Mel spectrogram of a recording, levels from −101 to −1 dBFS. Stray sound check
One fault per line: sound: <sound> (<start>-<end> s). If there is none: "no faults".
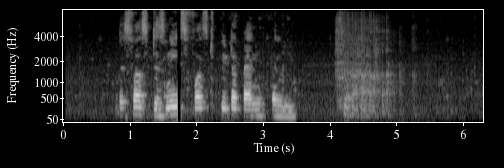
sound: dropout (1.7-1.8 s)
sound: laugh (4.0-5.5 s)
